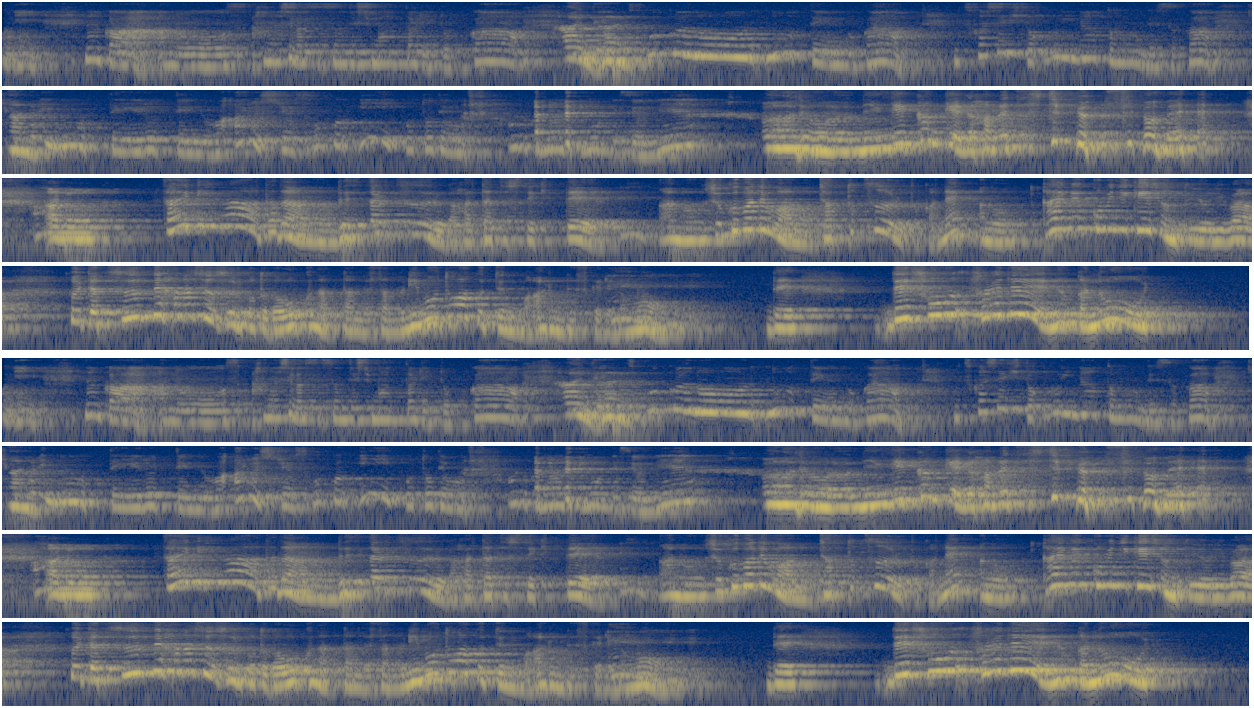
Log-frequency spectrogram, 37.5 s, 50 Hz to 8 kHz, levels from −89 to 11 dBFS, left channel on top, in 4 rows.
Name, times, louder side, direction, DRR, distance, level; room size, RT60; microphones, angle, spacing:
voice 1, 0.0-4.6 4.8-9.3 9.6-14.6 19.0-19.5 20.9-21.1 23.4-23.7 32.7-33.4, right 1 dB, 25° right, 1 dB, 1.6 m, -29 dB
voice 2, 4.2-4.7 9.4-9.7 13.4-13.5 15.1-18.4 18.7-19.4 20.0-23.2 23.7-33.1 33.9-34.4 34.7-36.7, equal, 20° left, 1 dB, 1.6 m, -20 dB
23.0 x 9.0 x 4.3 m, 1.2 s
head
